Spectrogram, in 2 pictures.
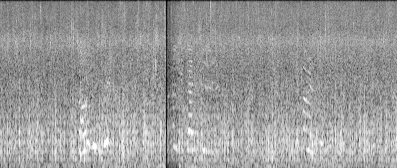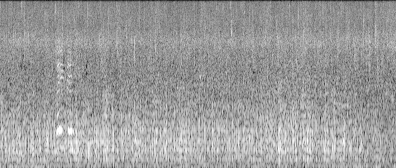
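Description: Steady rain falling on a wet floor and shallow standing water, broken for an instant a little over three seconds in.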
